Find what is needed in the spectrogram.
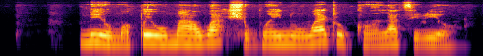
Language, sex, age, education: Yoruba, female, 15-29, tertiary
